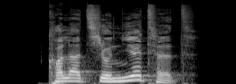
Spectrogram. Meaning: inflection of kollationieren: 1. second-person plural preterite 2. second-person plural subjunctive II
- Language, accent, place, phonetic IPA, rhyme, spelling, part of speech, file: German, Germany, Berlin, [kɔlat͡si̯oˈniːɐ̯tət], -iːɐ̯tət, kollationiertet, verb, De-kollationiertet.ogg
